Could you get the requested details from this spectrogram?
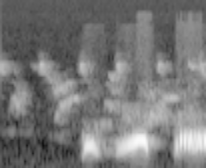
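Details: Spotted dove, thúc gù cooing in the deep rolling thổ rền voice: a brief low coo, a swelling arched note, then the start of a buzzy vibrating coo.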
